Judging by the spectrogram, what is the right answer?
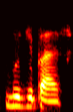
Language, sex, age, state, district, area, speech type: Assamese, male, 60+, Assam, Majuli, urban, conversation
